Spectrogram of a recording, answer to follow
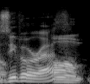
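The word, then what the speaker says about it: Xivu Arath: I can't pronounce that damn name. You're going to help me every time. Who? Zivu, whatever the hell. – Zivu'arath? – Yeah, okay.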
